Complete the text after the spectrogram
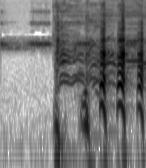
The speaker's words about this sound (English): I'll insert crickets right, there.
